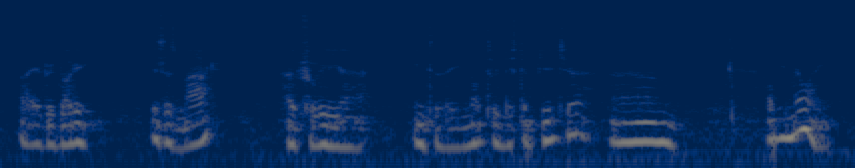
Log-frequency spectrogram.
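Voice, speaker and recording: At a moderate pace with long, frequent pauses, a man speaks in a medium pitch with ordinary pitch variation. His tone is dark and mellow, and somewhat breathy. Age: 60s. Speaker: vlogger. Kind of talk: personal testimony vlog. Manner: halting, many fillers.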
